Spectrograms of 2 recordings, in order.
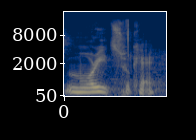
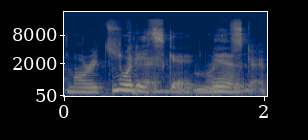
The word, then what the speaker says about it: Moritsuke: I always miss a syllable in Japanese words somehow. – They're pretty flat. Yeah. And some people try to find where the accent goes, and the answer is nowhere. It's flat. – Moritsuke.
